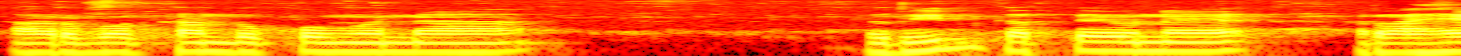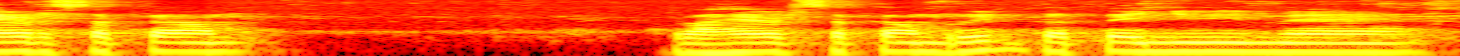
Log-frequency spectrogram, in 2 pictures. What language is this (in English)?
Santali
